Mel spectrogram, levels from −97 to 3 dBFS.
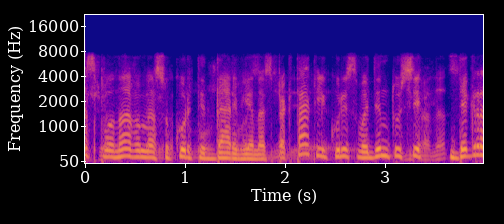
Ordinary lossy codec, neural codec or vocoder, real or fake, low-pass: Opus, 16 kbps; none; real; 7.2 kHz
